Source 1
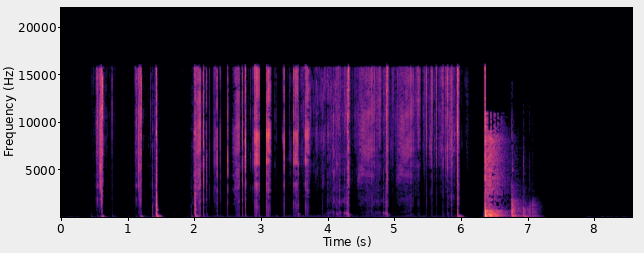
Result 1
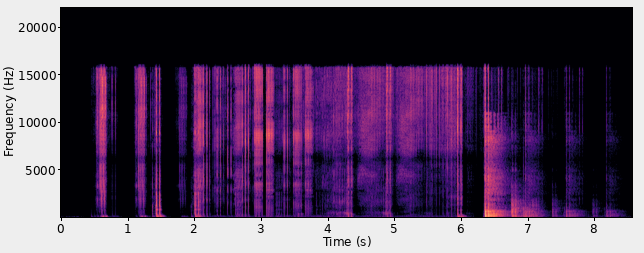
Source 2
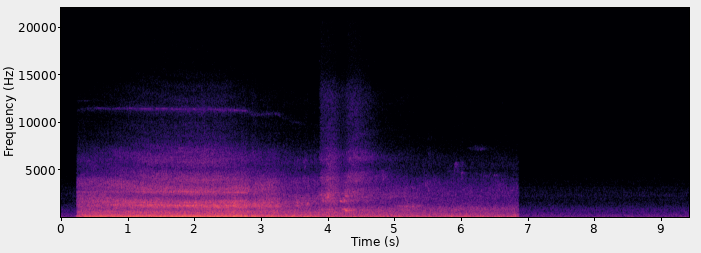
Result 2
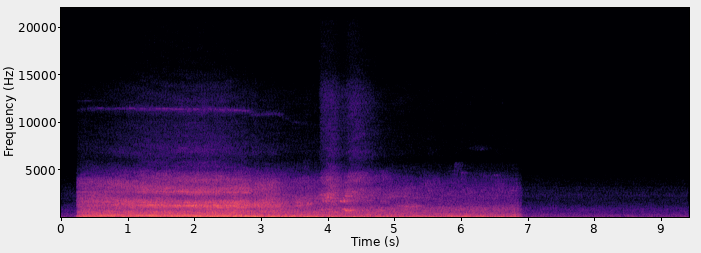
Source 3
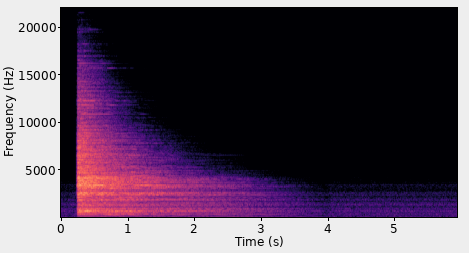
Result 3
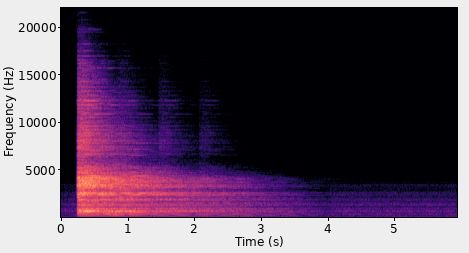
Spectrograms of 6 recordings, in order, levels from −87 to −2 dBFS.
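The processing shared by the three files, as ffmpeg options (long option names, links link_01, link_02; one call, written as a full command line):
ffmpeg -i in.wav -filter_complex "[0:a]equalizer=frequency=6100:width=3.5:gain=-14.5,asplit=2[link_01][link_02];[link_02]adelay=49,volume=-3.5dB[link_03];[link_01][link_03]amix=inputs=2:normalize=0,asplit=2[link_04][link_05];[link_05]aecho=0:1:608|1216|1824:0.0708|0.0347|0.017[link_06];[link_04][link_06]amix=inputs=2:normalize=0,volume=1dB" out.wav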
